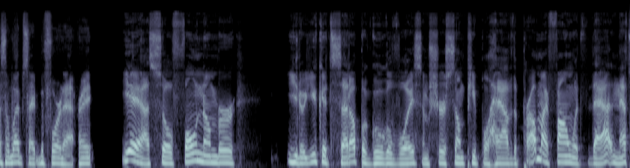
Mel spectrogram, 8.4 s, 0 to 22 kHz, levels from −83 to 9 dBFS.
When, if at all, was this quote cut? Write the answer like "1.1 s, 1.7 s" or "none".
none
